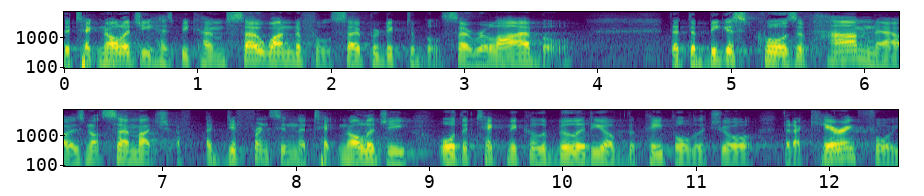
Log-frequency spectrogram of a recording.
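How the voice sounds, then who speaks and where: Speaking at a fairly quick pace with an Australian accent, a man has a fairly high pitch and ordinary pitch variation. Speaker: physician and healthcare leadership academic. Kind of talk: conference panel answer.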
